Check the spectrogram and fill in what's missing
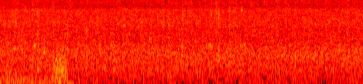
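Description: Rain falls in a steady, even patter, a soft continuous hiss with no voices over it.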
